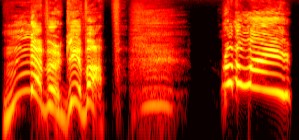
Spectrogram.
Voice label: Male Human Concede

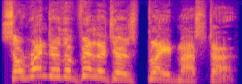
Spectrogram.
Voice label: Male Human; Uther

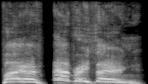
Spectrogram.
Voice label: Male Orc Attack

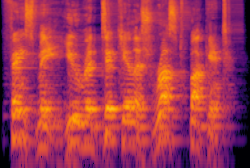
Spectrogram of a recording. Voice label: Male Mech Play

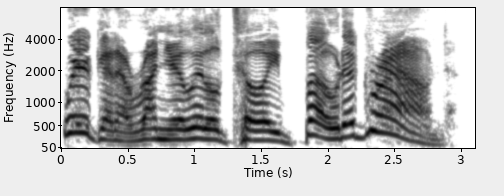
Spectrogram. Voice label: Male Gnome; Scabbs; Mission5 Exchange

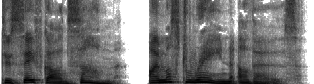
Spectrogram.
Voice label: Female Dragon Bark

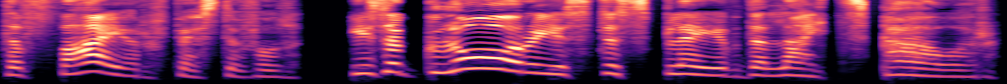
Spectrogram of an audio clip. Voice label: Female Draenei fire festival

